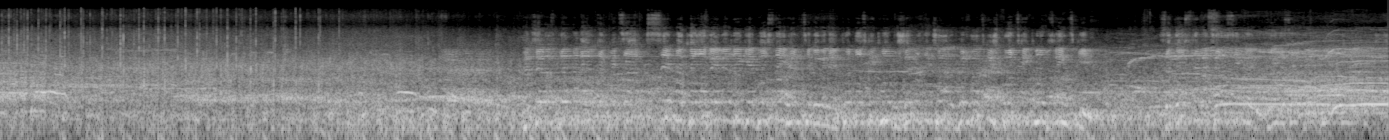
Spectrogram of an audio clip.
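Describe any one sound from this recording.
A crowd roars and cheers in an open stadium.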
